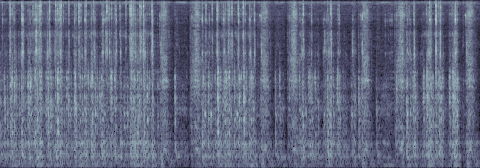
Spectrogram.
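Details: Sewing machine running with a fast, harsh, gear-like ratcheting clatter on each stitch cycle over the motor; loud mechanical noise, cause not identified.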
